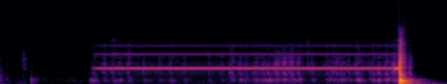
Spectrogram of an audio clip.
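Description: A steady electronic beep played over the car audio, starting about a second in and held unchanged for about three seconds, then cut off by a loud short pop: the USB Bluetooth audio receiver's tone as the phone connects to it.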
